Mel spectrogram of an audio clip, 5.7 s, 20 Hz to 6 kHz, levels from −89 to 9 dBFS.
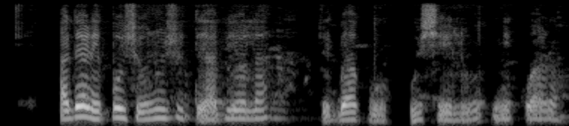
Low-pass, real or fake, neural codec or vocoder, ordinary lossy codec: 5.4 kHz; fake; vocoder, 24 kHz, 100 mel bands, Vocos; none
